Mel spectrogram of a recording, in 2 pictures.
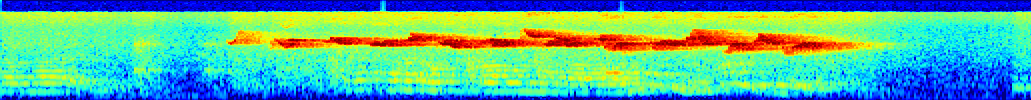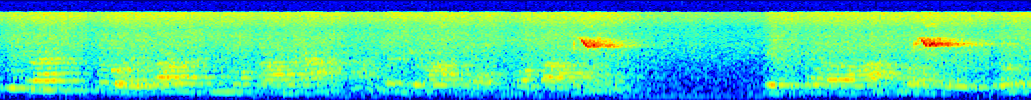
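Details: Northeastern-style song of the ultramarine grosbeak, played to warm up and train a young bird: a loud three-second run of fast high warbled notes, a pause, then scattered lower chirps and short high whistles.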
